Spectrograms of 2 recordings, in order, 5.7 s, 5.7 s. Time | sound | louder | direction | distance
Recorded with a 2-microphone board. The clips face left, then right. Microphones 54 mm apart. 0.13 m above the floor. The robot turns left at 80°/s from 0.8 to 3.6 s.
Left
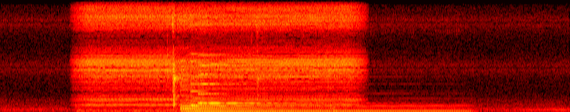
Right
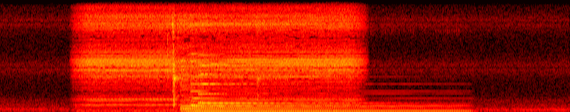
1.8 | a piano | left 2 dB | 20° left | 0.8 m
